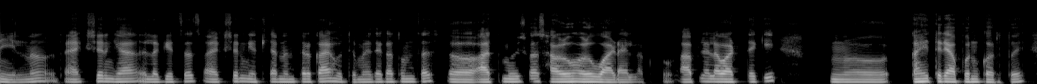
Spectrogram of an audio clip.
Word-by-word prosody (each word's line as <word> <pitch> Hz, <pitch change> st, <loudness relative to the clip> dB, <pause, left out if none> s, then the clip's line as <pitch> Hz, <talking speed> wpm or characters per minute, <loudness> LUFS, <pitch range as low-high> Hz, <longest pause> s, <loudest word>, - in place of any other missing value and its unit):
येईल 110 Hz, -3 st, -2 dB
ना, 145 Hz, +2 st, -2 dB, 0.3 s
एक्शन 135 Hz, +3 st, -2 dB
घ्या 130 Hz, +1 st, +1 dB
लगेचच. 125 Hz, +4 st, -3 dB
एक्शन 135 Hz, +3 st, -3 dB
घेतल्यानंतर 125 Hz, 0 st, -2 dB
काय 135 Hz, +1 st, +4 dB
होत 125 Hz, -4 st, -4 dB
माहिती 115 Hz, +2 st, -3 dB
आहे 125 Hz, -, -1 dB
का? 125 Hz, -, 0 dB
तुमचा 130 Hz, 0 st, -2 dB
अ, 140 Hz, -4 st, -5 dB, 0.3 s
आत्मविश्वास 130 Hz, +3 st, -1 dB
हळू-हळू 125 Hz, 0 st, +5 dB
वाढायला 110 Hz, -1 st, +2 dB
लागतो. 120 Hz, +1 st, -18 dB
आपल्याला 125 Hz, +3 st, 0 dB
वाटत 125 Hz, +1 st, +3 dB
की 160 Hz, +3 st, -2 dB, 0.6 s
अ, -, -, -1 dB, 0.8 s
काहीतरी 130 Hz, +2 st, +4 dB
आपण 125 Hz, 0 st, +4 dB
करतो 110 Hz, 0 st, -2 dB
आहे 125 Hz, -, -1 dB
125 Hz, 150 wpm, -27 LUFS, 120-130 Hz, 0.8 s, हळू-हळू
